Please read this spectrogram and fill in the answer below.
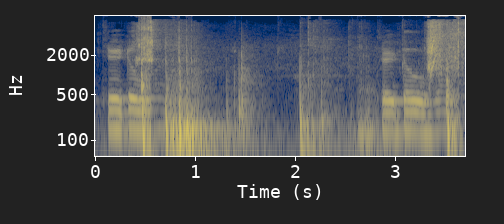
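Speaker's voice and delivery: loud called-out countdown; launch countdown. Real, not acted. Vlogger starting a Beyblade fight, loud countdown.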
